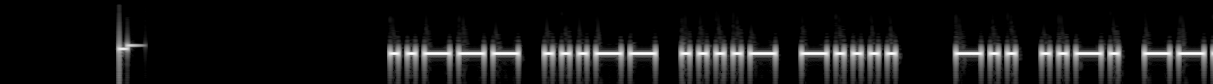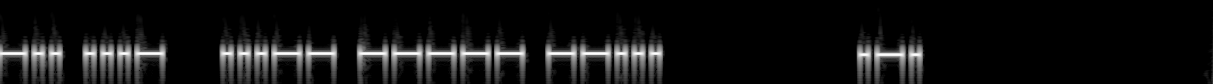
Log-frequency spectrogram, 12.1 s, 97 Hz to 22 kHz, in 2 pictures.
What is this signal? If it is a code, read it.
Morse code, heard as a keyed tone, about 28 wpm, 700 Hz. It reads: 2346 DF8V 307 R
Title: Worked All Europe DX Contest - QTC Exchange - 28wpm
